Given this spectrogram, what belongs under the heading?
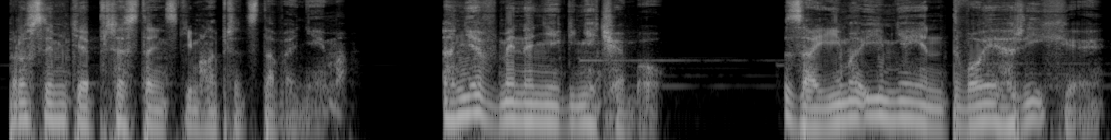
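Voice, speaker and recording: A man playing a smug male stranger in a horror story who bargains for sins, speaking in a slow, oily and almost bored way. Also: low voice, animated, warm tone, slightly rough, soft background music.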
